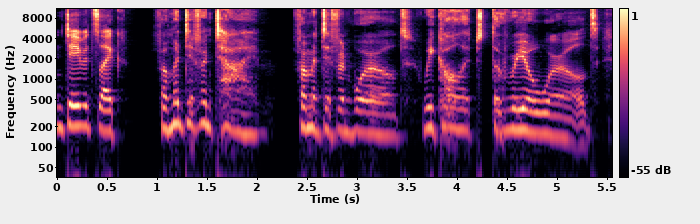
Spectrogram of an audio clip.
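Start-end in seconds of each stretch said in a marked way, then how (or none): 1.0-5.4 big movie trailer announcer delivery. Retelling what someone said to a guy, in a movie trailer announcer voice. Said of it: "David turned into the movie announcer guy".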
